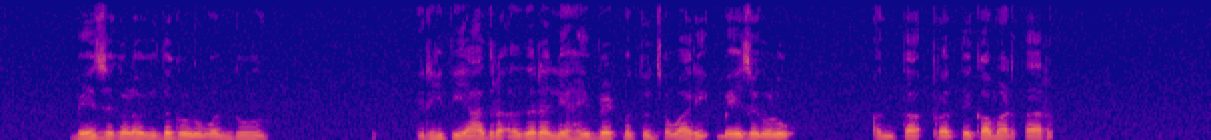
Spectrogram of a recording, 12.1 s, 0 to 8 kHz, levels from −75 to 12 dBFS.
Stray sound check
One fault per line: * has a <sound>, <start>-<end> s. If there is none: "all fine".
all fine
